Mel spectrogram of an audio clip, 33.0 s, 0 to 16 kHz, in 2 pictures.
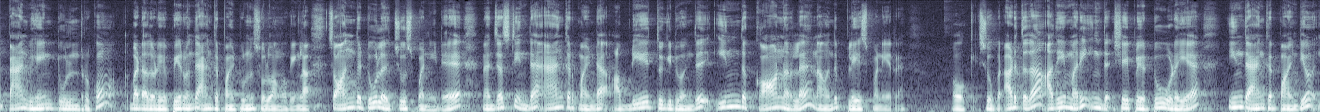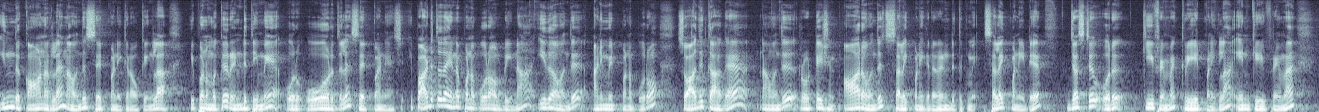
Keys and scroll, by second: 27.1 r.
